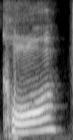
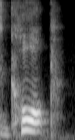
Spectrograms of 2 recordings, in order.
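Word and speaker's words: Corps: Okay, when you start up the game, she says corp. Right? It's pronounced core, right? I don't know. Like, it's like, when she says corp, it's like, okay, so now you're saying we're just following a game to do with the Umbrella Corporation.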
